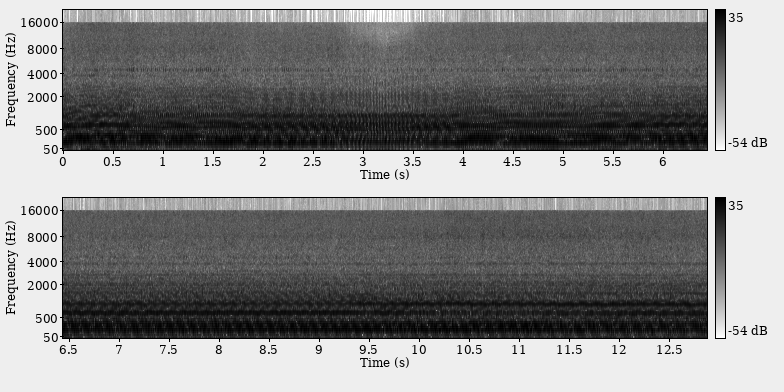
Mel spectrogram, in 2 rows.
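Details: Homelite UT20042A string trimmer with new C1U-H60 carburettor, warm, wouldn't idle: high two-stroke buzz hunts, dipping sharply and climbing back, then settles steady higher as mixture screws are turned.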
